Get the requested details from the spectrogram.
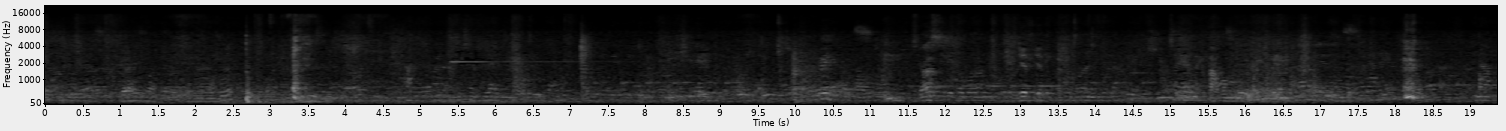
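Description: A crowd of people chatters steadily in the background.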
